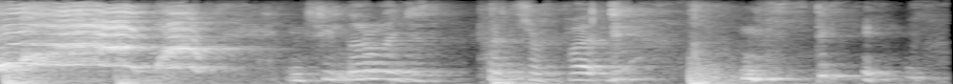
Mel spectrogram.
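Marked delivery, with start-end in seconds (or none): 0.1-1.2 very high shrieked ah ah; mock scream. Teller imitating friend shrieking in the water, mock scream. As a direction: shriek in panic. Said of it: "And she's like".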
